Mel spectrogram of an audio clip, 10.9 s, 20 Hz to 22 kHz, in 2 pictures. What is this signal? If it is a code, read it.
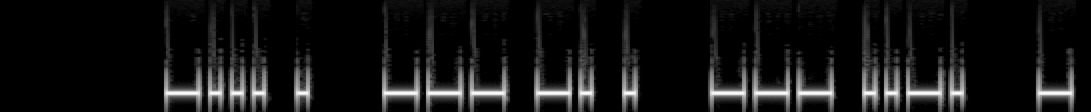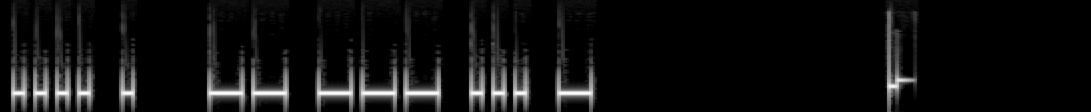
Morse code, heard as a keyed tone, about 22 wpm, 700 Hz. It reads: BE ONE OF THE MOST
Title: Sets of 5 Words Encore 22wpm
